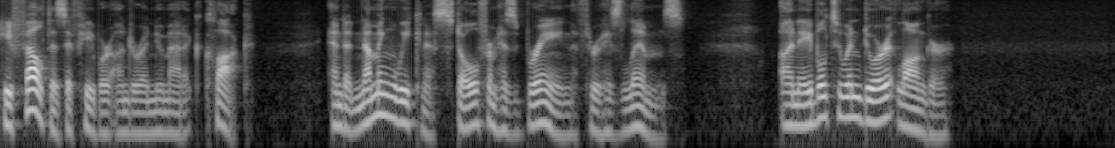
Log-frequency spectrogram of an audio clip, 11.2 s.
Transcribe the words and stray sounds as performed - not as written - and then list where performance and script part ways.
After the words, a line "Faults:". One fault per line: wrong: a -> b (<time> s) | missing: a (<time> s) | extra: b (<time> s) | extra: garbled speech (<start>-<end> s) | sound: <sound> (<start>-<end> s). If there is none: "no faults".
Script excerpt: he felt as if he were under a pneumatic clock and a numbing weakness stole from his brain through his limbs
he felt as if he were under a pneumatic clock and a numbing weakness stole from his brain through his limbs unable to endure it longer
Faults:
extra: unable to endure it longer (7.8 s)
